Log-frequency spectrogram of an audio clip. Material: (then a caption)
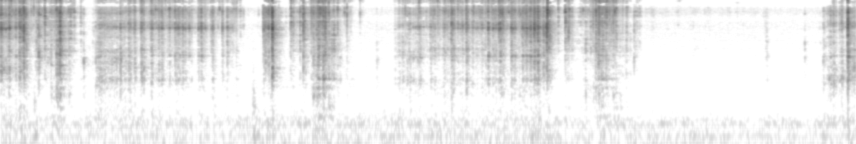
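Soap. A metal utility knife blade scrapes and cuts a solid, hand-sized green bar of very dry vintage soap held in one hand, breaking it into crumbly shavings. Bursts of crisp, bright, crackly scraping come and go in separate strokes, with short quiet gaps between them over a steady low rumble.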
